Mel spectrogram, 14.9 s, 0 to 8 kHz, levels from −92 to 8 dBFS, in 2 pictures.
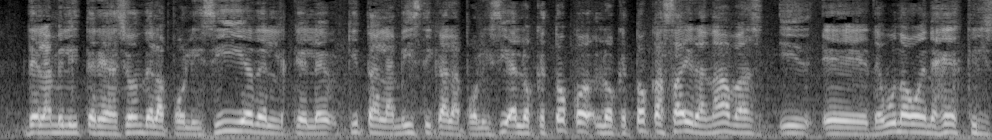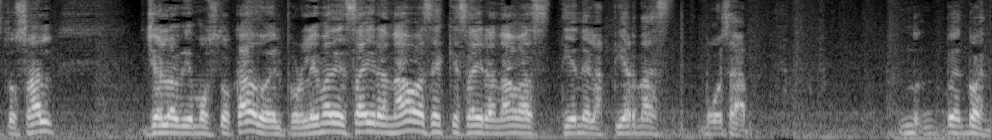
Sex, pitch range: male, 140-180 Hz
